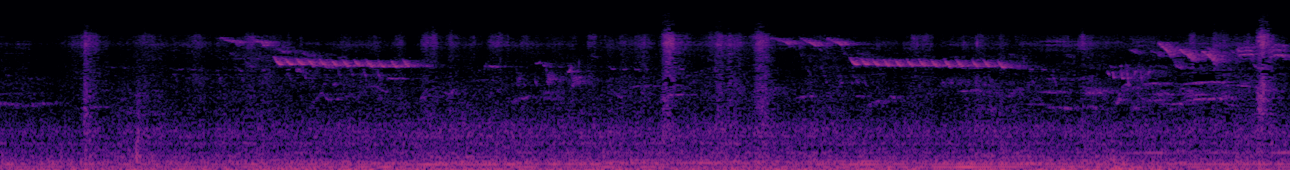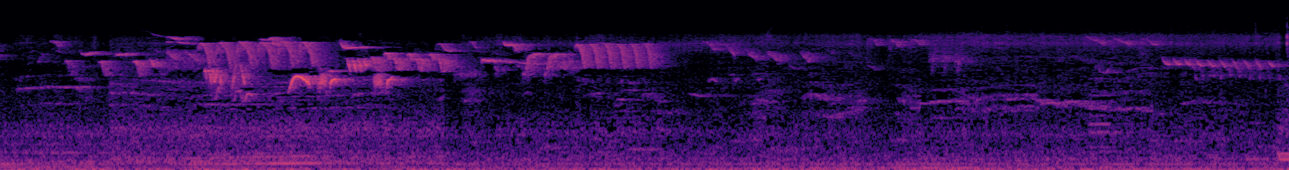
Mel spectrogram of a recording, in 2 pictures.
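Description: Small birds singing: short high trills repeated every few seconds, with a louder run of rapid chattering calls about two-thirds of the way through, over a faint steady low hum.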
